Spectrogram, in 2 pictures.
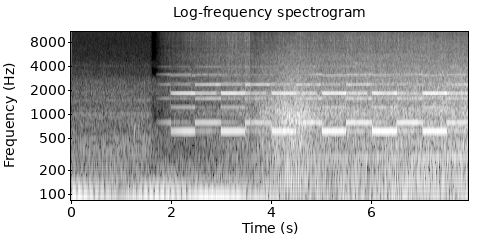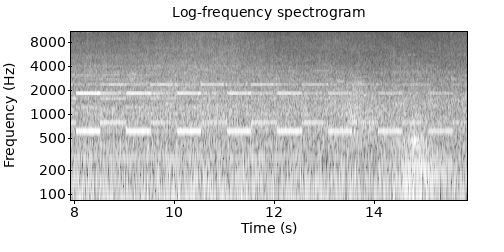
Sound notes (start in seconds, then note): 1.7 ambulance siren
